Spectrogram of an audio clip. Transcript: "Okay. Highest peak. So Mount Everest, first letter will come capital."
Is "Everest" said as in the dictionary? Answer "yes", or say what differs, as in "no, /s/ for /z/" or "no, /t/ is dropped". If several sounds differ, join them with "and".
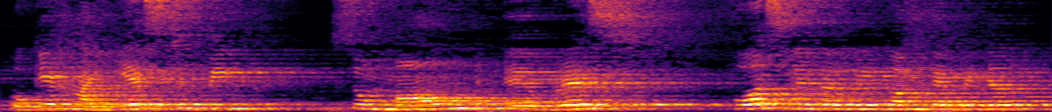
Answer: no, /b/ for /v/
